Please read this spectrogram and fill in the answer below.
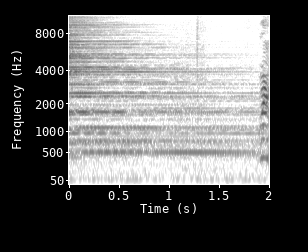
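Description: Suspended cymbal struck once with a drumstick, then left ringing with a shimmering, slowly fading sustain.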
